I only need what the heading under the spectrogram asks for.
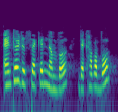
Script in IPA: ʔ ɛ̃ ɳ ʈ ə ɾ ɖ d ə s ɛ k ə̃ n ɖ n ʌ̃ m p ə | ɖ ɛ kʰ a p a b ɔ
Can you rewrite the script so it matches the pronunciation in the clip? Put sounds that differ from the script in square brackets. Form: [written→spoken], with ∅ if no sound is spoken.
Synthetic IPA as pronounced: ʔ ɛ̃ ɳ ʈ ə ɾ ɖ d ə s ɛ k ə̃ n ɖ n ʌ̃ m [p→b] ə | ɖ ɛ kʰ a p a b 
